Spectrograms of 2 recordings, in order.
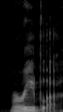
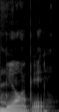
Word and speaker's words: Morrible: And she appeared on Broadway in Wicked as Madame Moribla. Moribla. Not the right person. I know. I watched it and then I forgot how to pronounce it. Madame Morrible. That sounds right. Like horrible.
